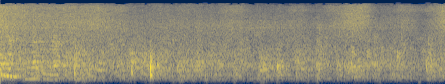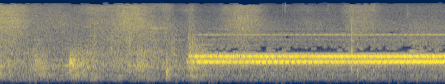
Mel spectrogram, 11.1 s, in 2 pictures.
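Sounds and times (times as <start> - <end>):
Toei 5300 series train running between Oshiage and Gotanda: 0.0 - 11.1
steady high tone: 7.9 - 11.1.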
